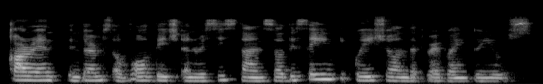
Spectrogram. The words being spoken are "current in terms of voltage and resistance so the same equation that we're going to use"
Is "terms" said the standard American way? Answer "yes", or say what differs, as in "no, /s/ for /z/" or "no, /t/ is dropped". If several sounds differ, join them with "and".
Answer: no, /s/ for /z/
